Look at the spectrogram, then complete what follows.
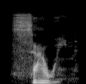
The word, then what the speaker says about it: Samhain: A festival called Samhain. Pronounced Sow-in.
